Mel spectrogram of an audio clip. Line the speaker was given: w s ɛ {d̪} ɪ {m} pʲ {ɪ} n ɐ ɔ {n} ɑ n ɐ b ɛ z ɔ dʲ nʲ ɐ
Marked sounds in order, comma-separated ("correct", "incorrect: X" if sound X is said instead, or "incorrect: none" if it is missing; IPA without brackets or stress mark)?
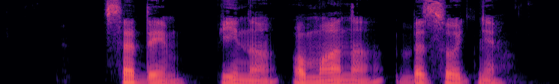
correct, correct, incorrect: i, incorrect: m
